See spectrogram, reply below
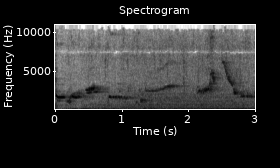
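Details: White-rumped shama song of clear drawn-out whistles, some level and some sweeping upward or sharply downward, delivered in a continuous flowing sequence over a steady low hum.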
